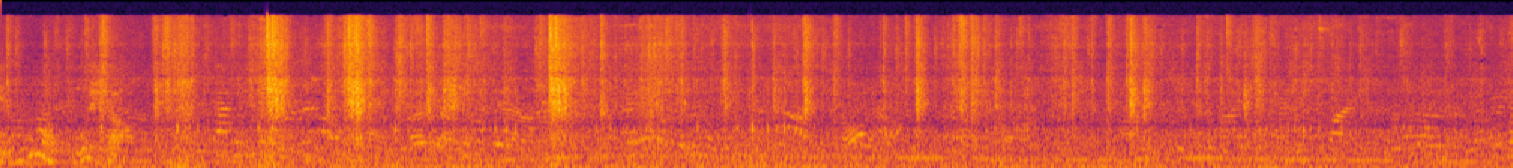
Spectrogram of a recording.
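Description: A bus engine rumbles steadily as the bus drives along.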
